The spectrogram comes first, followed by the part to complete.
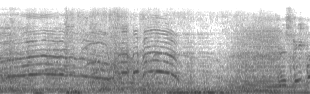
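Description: Theme-park ride soundtrack of an escape pod's descent and crash landing: a heavy low rumble throughout, with pitched tones that glide up and down over the first three and a half seconds. A voice starts just before the end.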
